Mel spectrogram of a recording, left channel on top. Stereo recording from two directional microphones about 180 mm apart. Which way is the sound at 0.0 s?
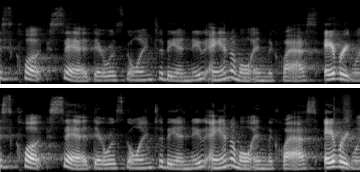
15° right (ahead or behind).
